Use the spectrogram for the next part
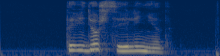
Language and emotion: Russian, neutral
